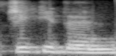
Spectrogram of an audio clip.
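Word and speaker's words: Jikiden: So this is jigiden raiki. So it basically just means traditionally passed on raiki.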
